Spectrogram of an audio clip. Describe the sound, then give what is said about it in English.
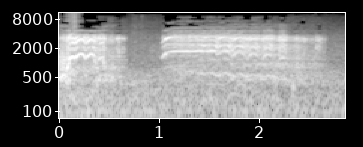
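A horse whinnies amid the ambient noise of a store: two loud whinnies, a short first call, then a pause and a longer second one with a wavering, vibrating high pitch. “You can hear, if you can hear the horse whinnying in the background, there's a lot of ambient noise in stores.”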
